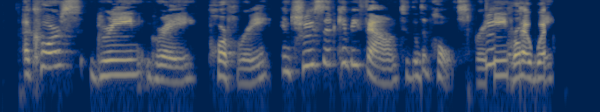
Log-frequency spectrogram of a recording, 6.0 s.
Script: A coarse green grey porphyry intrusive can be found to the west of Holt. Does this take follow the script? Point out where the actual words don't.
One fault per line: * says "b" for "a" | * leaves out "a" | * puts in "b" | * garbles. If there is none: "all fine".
* leaves out "west"
* garbles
